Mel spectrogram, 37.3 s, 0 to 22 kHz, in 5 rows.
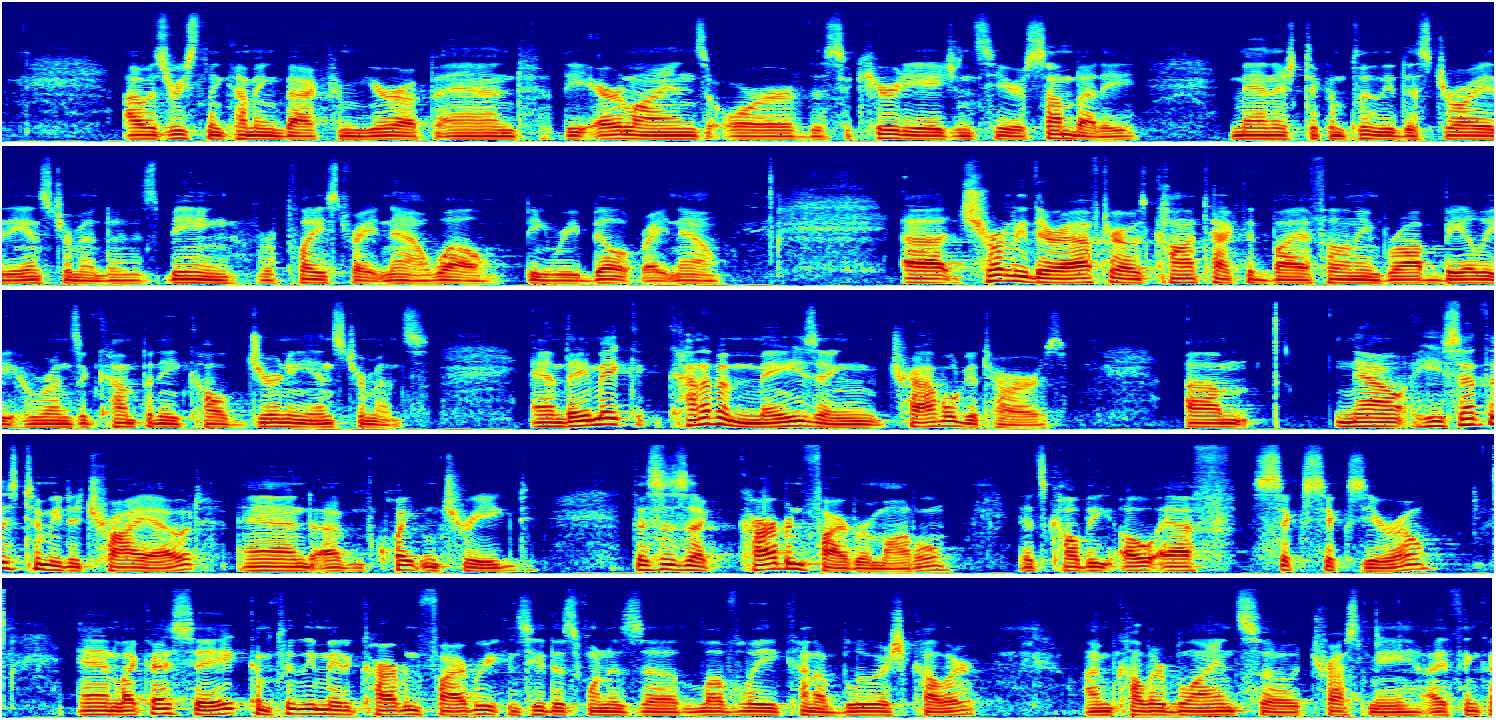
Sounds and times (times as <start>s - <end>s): Speech: 0.6s - 11.1s, 12.0s - 29.6s, 30.2s - 37.2s.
